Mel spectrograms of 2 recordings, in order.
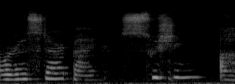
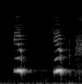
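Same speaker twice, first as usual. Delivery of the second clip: sharp, very high loud yips; fox yip; 13 dB louder than usual. Shown as a demonstration. Teacher answers the song as a fox, fox yip. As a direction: yelp like an excited fox. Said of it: "a fox makes a sound like this".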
